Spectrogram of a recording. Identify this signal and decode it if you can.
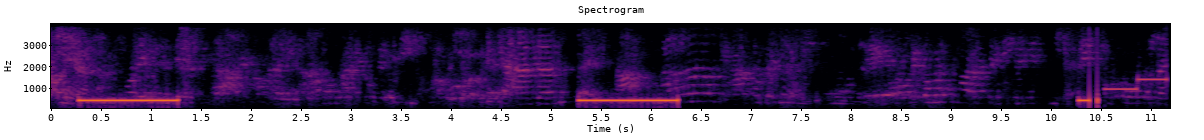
Ringback tone (Europe, 425 Hz), with speech.
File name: out- -2010- - - .67829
